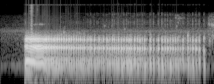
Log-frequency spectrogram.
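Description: A man's long, drawn-out hesitation 'euh', held at a steady pitch for nearly two seconds.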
